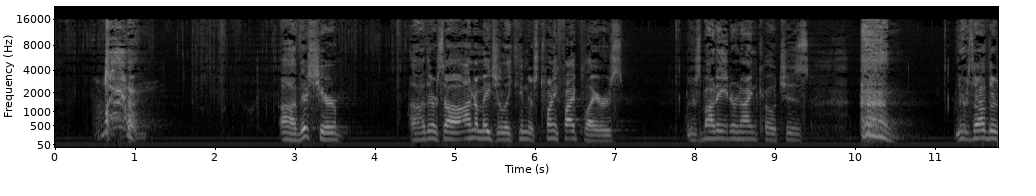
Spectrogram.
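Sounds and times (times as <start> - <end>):
quiet hum: 0.0 - 11.7
person coughing: 0.5 - 1.3, 10.1 - 10.6
speech: 0.9 - 1.2, 2.8 - 3.7, 4.4 - 7.2, 7.9 - 10.6, 11.2 - 11.7.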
